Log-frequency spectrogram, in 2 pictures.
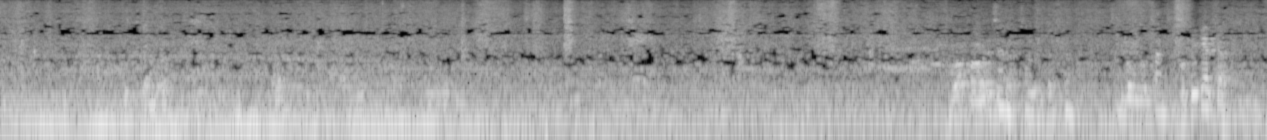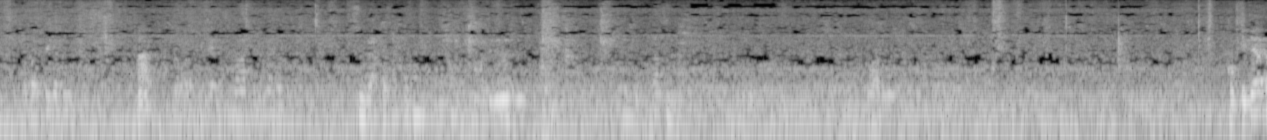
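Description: Men talk nearby in low voices.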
